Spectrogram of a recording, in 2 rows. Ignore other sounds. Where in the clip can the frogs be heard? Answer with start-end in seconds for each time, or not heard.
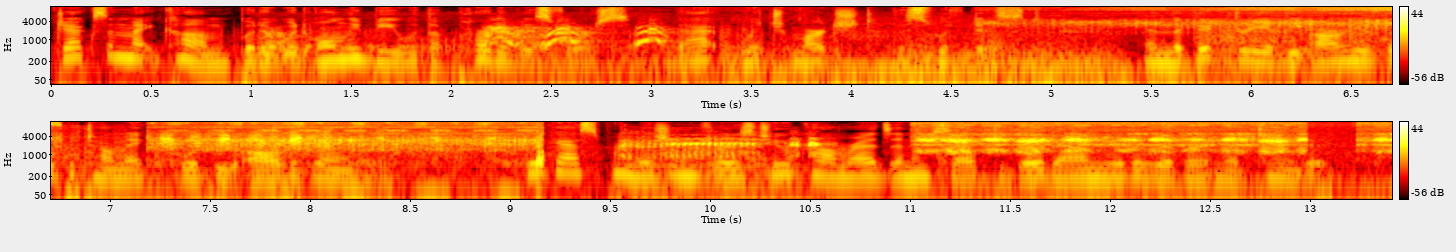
4.6-13.3.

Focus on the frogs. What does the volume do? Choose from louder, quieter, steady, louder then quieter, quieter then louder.
louder.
